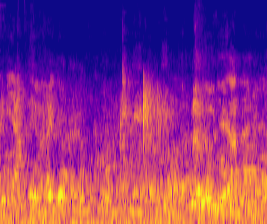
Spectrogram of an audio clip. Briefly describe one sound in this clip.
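A billiard cue strikes a ball with a sharp click.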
